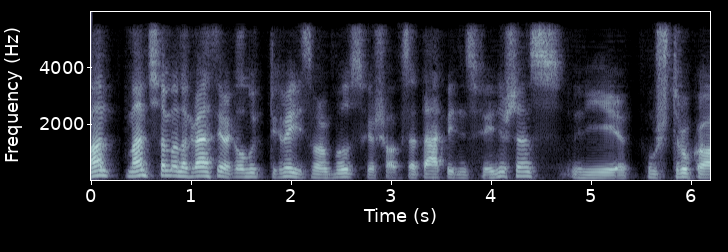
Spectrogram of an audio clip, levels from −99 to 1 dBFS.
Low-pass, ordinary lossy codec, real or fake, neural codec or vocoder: 5.4 kHz; AAC, 48 kbps; fake; codec, 16 kHz, about 1 kbps, DyCAST, with the encoder's durations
